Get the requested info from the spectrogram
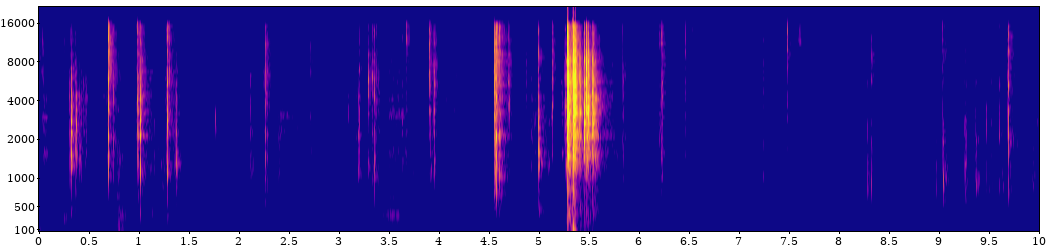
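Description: Paper crafting materials handled close to the microphone: a quick run of light clicks and taps, then a loud short crackle of paper about five seconds in, and scattered faint ticks near the end.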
